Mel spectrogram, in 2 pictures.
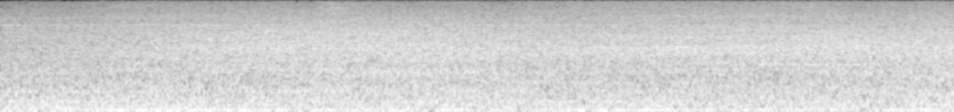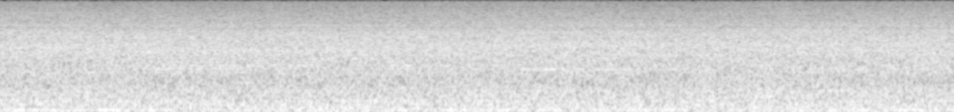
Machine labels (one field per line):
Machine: fan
